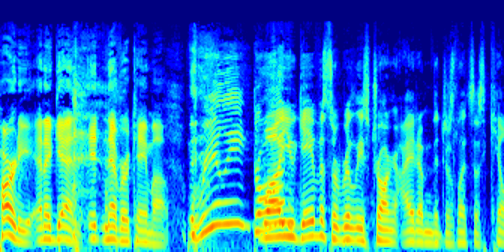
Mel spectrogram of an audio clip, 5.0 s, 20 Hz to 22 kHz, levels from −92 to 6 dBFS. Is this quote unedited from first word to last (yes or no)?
no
